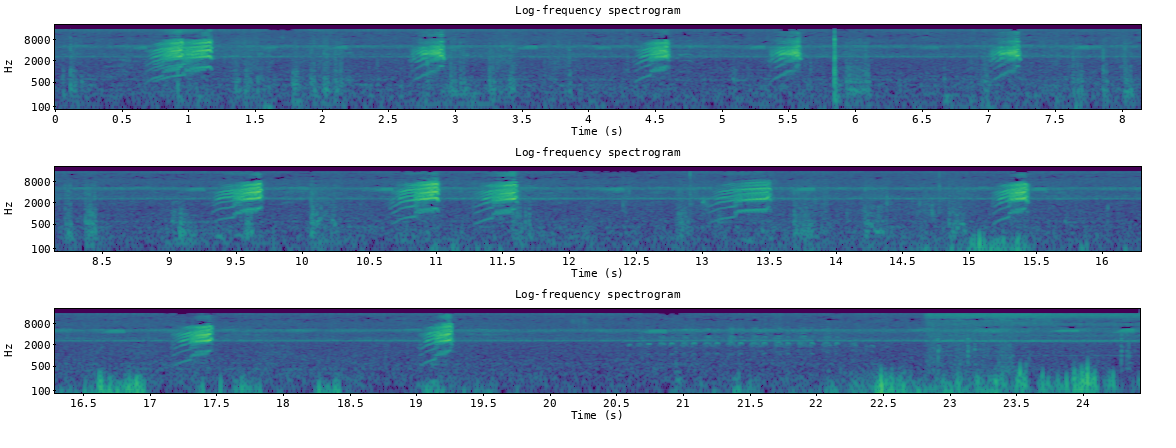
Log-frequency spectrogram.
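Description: Night bush ambience: a short, steeply rising whistle-like call from a night-calling animal, repeated every one to two seconds, over a steady high insect trill. A few low rhythmic sounds come in near the end.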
